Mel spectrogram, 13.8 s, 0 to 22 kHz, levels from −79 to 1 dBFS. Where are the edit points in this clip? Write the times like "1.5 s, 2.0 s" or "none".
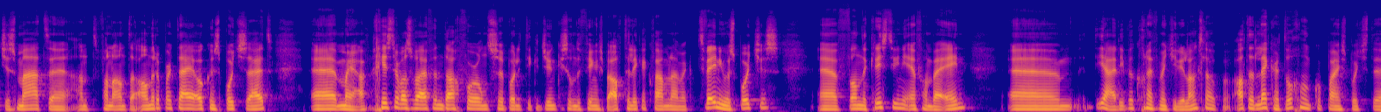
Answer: none

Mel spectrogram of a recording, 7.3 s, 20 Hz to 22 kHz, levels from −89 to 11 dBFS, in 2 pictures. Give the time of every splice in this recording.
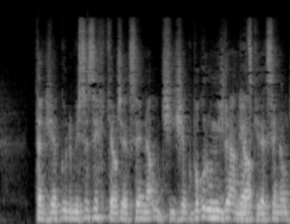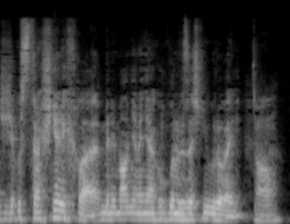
1.5 s, 2.8 s

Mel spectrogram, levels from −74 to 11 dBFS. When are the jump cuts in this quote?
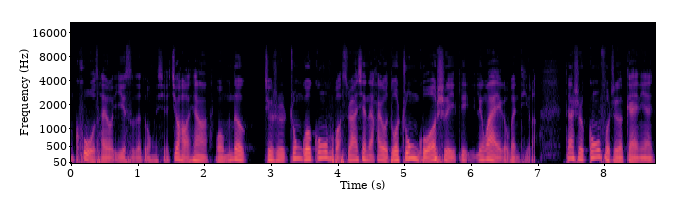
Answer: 2.1 s

